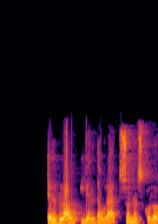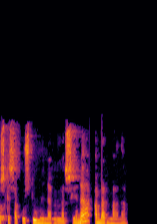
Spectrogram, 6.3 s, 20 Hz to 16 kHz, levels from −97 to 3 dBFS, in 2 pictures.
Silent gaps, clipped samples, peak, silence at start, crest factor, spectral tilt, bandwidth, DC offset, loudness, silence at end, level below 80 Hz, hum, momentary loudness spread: none; under 0.1%; 0 dBFS; 0.95 s; 16 dB; -5 dB/octave; 7.8 kHz; under 0.1%; -16 LUFS; 0.6 s; -54 dBFS; none; 11 LU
